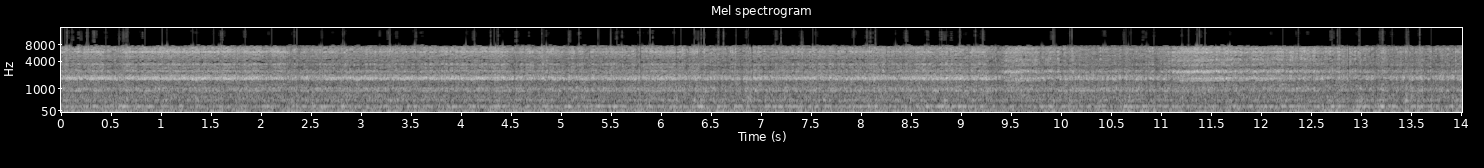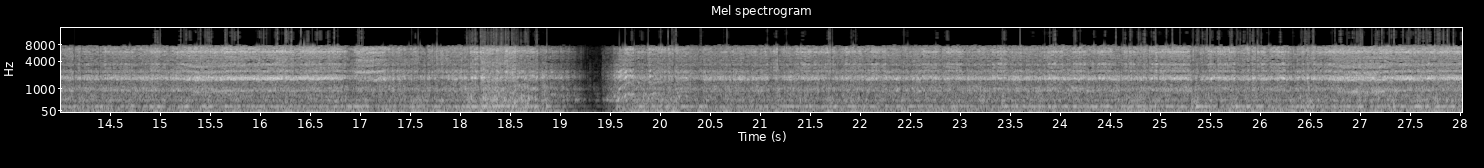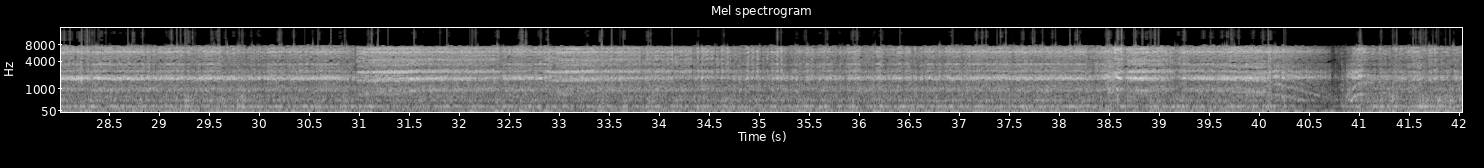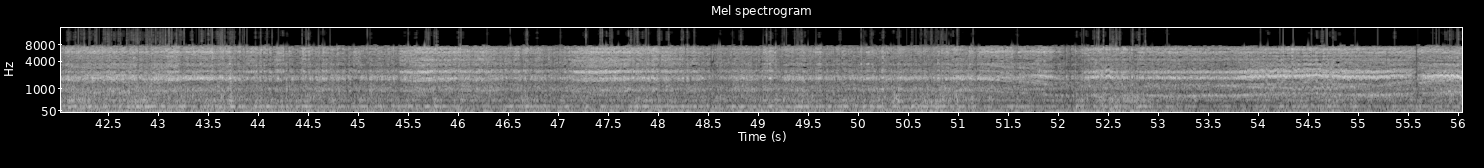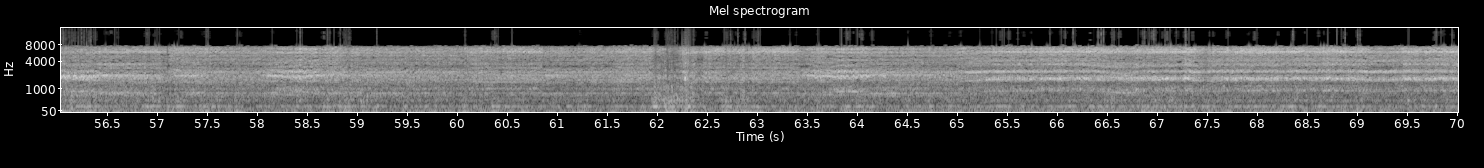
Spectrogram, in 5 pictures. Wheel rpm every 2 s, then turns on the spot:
230, 240, 230, 230, 230, 230, 230, 230, 230, 110, 210, 230, 230, 230, 230, 230, 230, 230, 230, 230, 140, 220, 230, 230, 230, 230, 170, 170, 190, 200, 200, 200, 210, 230, 230.
none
